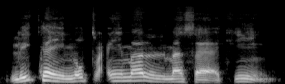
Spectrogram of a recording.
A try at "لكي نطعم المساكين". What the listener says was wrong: Okay, but don't stop after the alif lam. نطعم المساكين. لكي نطعم المساكين.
